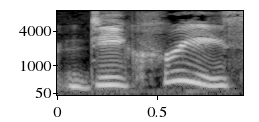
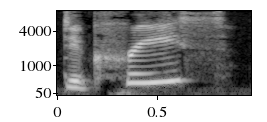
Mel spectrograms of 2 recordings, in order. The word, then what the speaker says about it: decrease: I wanted to mention here, decrease is the verb pronunciation. If it's a noun, it's decrease. So the verb decrease and decrease for the noun.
